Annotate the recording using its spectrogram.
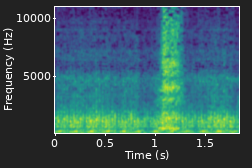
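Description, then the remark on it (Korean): A truck engine rumbles steadily as the truck pulls away, heading to a farm, a low droning hum throughout, with a short hissing burst partway through. “낯선 사람을 따라가도 될까? 라고 생각하는 사이 이미 트럭은 출발했다.”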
